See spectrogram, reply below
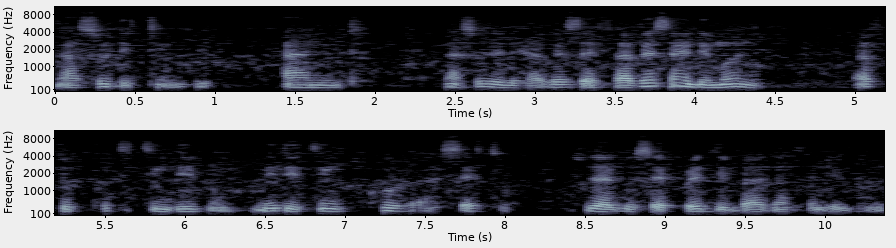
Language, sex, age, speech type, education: Nigerian Pidgin, male, 30-45, spontaneous, tertiary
